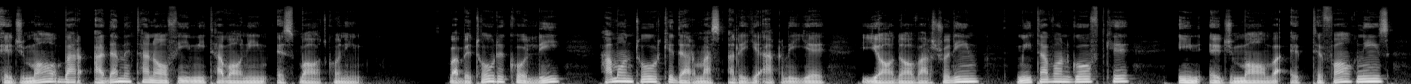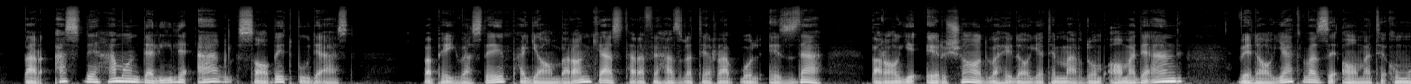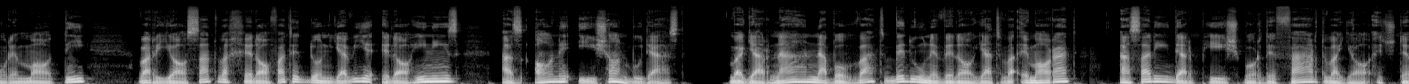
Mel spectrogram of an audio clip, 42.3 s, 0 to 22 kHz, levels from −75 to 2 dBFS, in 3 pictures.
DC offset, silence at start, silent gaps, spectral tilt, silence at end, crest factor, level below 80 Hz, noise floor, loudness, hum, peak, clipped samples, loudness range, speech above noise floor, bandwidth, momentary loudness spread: under 0.1%; 0 s; 4.30-4.34 s, 35.16-35.37 s; -6.5 dB/octave; 0 s; 14 dB; -24 dBFS; -58 dBFS; -17 LUFS; none; -2 dBFS; under 0.1%; 3 LU; 43 dB; 14.5 kHz; 7 LU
